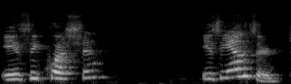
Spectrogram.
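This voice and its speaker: A man from Costa Rica with a Costa Rican Spanish accent, doing a stand-up comedy set over a video call, with a deliberate delivery that stops and restarts. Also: very high-pitched, wildly swooping pitch, a bit bright. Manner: deliberate, with restarts and self-amused laughs. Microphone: video call mic.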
